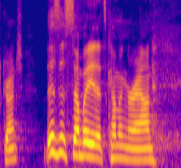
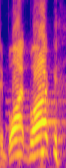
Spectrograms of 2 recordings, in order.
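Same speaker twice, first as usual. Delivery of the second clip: louder, higher chant to lead the class; loud call; 7 semitones higher, 8 dB louder than usual. Shown as a demonstration. Coach leading the class in a chant, loud and high. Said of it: "So everyone say".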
